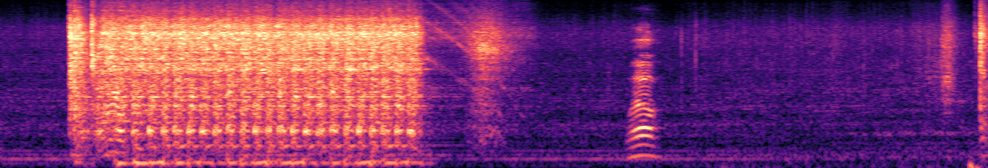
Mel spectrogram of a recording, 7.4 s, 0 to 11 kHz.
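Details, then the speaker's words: 98-03 Durango/Dakota with a DIY Hemi swap, during starter and SKIM wiring, ignition not yet working and no fuel delivery: starter churns steadily for about 2.5 seconds but the engine never catches; cranks, no start. "I haven't gotten the ignition to do it yet but I know it turns over um it's not getting fuel"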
